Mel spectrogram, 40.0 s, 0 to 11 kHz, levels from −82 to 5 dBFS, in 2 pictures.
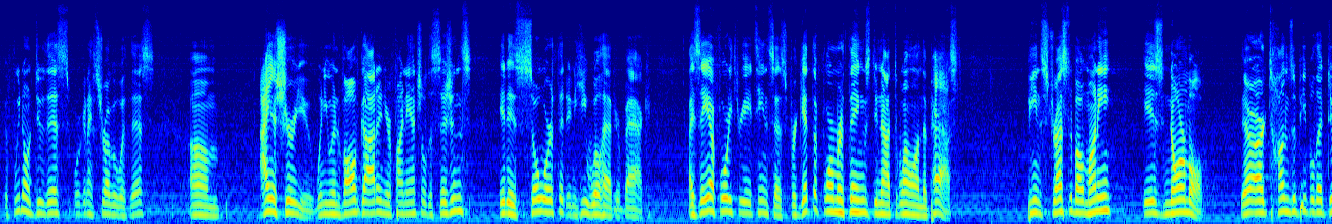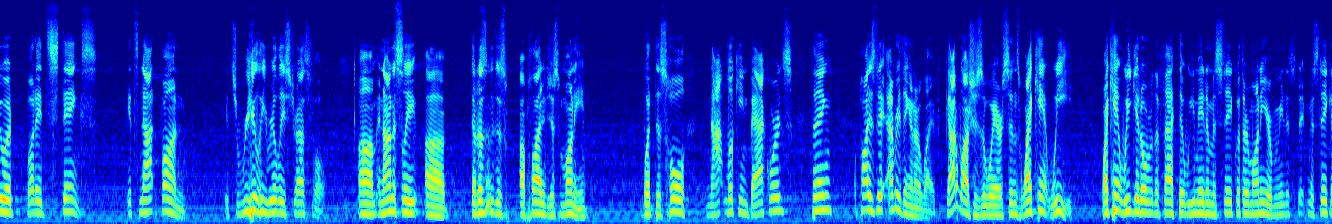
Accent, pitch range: American, 135-175 Hz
